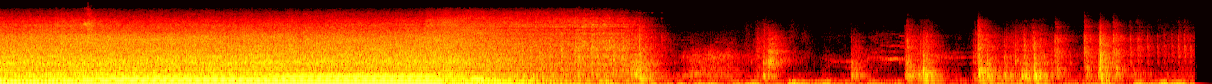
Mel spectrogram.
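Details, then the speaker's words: Lawn Boy mower with Kohler engine, after cleaning rust particles from the carburetor jet, now starting without starting fluid: runs steady and even with no misses or surging, then winds down at shutoff; normal running. "All right, so we've got ourselves a running mower here. Happy about that. Didn't take much, just a little bit of, you know, rust particles in the jet there."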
